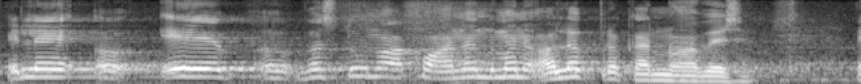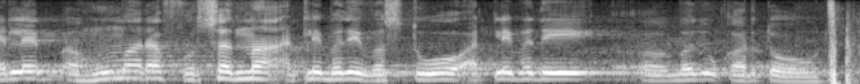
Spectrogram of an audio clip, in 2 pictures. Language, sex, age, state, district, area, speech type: Gujarati, male, 18-30, Gujarat, Junagadh, urban, spontaneous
